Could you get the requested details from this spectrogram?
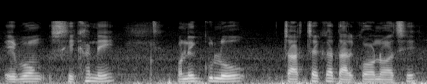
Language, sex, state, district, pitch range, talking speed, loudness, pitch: Bengali, male, West Bengal, North 24 Parganas, 105-140 Hz, 110 wpm, -17 LUFS, 125 Hz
